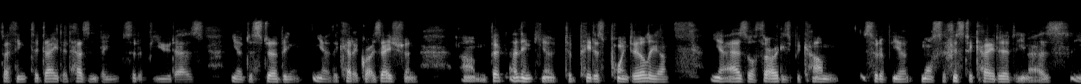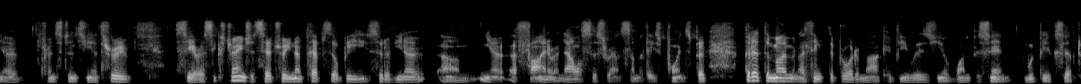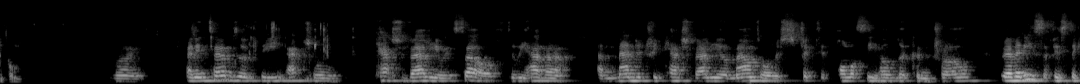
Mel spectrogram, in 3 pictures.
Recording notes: Webinar audio recording dated 8 Dec 2020.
